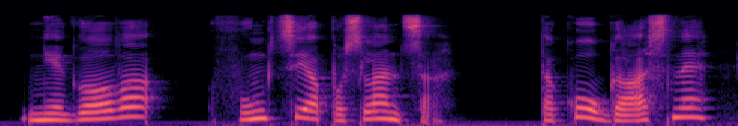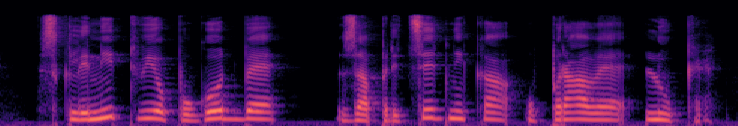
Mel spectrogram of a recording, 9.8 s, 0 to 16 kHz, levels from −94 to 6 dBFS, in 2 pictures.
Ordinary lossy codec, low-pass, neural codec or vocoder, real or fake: none; 9.9 kHz; none; real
